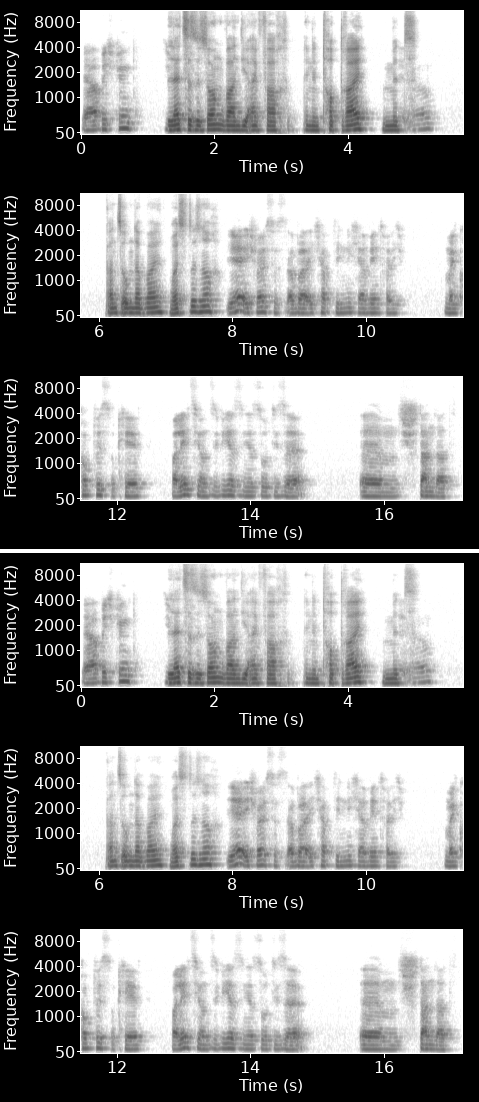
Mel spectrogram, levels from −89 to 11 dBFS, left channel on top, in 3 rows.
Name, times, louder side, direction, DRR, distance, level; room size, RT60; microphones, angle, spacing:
voice 1, 0.0-0.8 1.2-1.7 4.7-5.3 7.9-10.5 11.2-12.4 12.8-14.8 15.6-17.0, equal, 10° right, 3 dB, 0.8 m, -33 dB
voice 2, 1.3-3.1 3.3-4.2 4.5-5.0 6.1-7.8, left 2 dB, 25° left, 9 dB, 0.5 m, -25 dB
9.3 x 4.5 x 3.8 m, 0.32 s
head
